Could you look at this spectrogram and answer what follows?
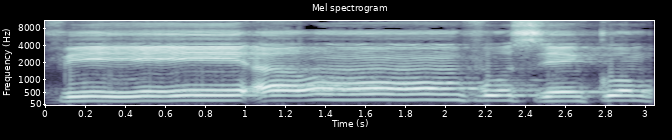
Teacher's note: Fi anfusikum kita bertemu ikhfa lagi karena ada nun mati bertemu dengan fa, ini kita sebut ikhfa. Ikhfa artinya samar, ketika kita membaca nun kita bersiap membaca fa.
